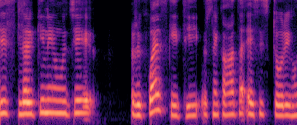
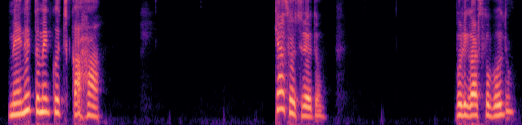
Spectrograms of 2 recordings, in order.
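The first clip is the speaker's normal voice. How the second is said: louder, pointed questions with long pauses; threatening demand; 6 dB louder, faster than usual. Acted. Jungkook threatening V with the bodyguards, forceful and demanding. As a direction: press for obedience, firm and raised. Acted intimidation of a captive.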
